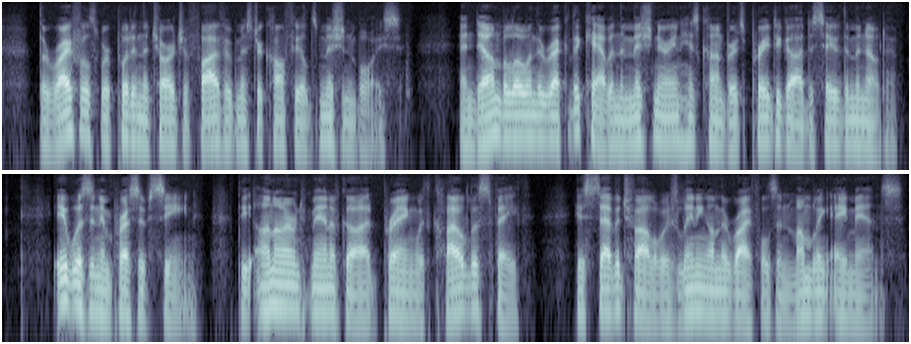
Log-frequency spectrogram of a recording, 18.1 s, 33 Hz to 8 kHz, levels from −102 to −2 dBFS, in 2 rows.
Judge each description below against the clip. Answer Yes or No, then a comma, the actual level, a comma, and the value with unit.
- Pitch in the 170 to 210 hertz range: No, very low, 90 Hz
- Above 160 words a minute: Yes, average, 195 wpm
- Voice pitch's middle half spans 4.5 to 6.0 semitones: No, average, 3.2 semitones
